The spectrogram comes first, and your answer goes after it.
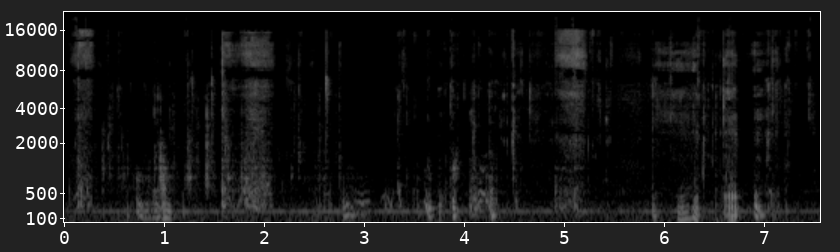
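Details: French Bulldog at its meal, with irregular crunchy bites, lip smacks and wet slurps coming in clustered bursts, a few louder low thuds standing out, and a steady background hum.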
